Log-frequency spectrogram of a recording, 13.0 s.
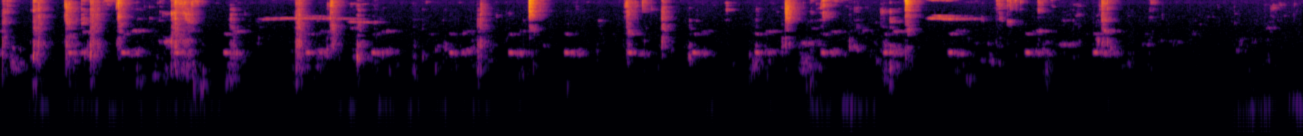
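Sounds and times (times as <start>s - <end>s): person biting and chewing: 0.0s - 2.4s.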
